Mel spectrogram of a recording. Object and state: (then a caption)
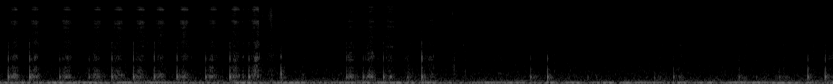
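Pencil drawing on paper. A wooden HB graphite pencil draws long lines across a flat sheet of drawing paper. Dry, scratchy strokes come in a quick, even rhythm at first, then grow sparser and more scattered, over a steady low hum.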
